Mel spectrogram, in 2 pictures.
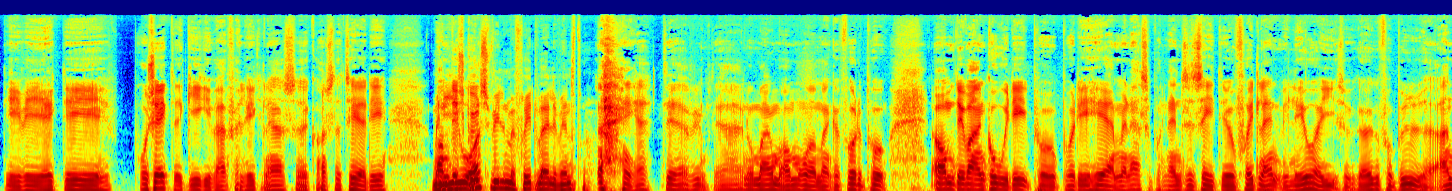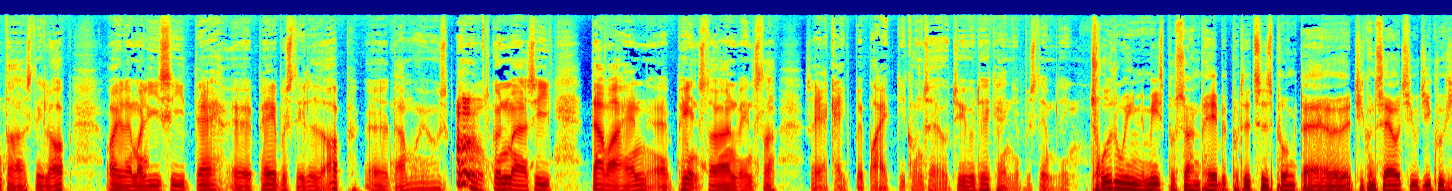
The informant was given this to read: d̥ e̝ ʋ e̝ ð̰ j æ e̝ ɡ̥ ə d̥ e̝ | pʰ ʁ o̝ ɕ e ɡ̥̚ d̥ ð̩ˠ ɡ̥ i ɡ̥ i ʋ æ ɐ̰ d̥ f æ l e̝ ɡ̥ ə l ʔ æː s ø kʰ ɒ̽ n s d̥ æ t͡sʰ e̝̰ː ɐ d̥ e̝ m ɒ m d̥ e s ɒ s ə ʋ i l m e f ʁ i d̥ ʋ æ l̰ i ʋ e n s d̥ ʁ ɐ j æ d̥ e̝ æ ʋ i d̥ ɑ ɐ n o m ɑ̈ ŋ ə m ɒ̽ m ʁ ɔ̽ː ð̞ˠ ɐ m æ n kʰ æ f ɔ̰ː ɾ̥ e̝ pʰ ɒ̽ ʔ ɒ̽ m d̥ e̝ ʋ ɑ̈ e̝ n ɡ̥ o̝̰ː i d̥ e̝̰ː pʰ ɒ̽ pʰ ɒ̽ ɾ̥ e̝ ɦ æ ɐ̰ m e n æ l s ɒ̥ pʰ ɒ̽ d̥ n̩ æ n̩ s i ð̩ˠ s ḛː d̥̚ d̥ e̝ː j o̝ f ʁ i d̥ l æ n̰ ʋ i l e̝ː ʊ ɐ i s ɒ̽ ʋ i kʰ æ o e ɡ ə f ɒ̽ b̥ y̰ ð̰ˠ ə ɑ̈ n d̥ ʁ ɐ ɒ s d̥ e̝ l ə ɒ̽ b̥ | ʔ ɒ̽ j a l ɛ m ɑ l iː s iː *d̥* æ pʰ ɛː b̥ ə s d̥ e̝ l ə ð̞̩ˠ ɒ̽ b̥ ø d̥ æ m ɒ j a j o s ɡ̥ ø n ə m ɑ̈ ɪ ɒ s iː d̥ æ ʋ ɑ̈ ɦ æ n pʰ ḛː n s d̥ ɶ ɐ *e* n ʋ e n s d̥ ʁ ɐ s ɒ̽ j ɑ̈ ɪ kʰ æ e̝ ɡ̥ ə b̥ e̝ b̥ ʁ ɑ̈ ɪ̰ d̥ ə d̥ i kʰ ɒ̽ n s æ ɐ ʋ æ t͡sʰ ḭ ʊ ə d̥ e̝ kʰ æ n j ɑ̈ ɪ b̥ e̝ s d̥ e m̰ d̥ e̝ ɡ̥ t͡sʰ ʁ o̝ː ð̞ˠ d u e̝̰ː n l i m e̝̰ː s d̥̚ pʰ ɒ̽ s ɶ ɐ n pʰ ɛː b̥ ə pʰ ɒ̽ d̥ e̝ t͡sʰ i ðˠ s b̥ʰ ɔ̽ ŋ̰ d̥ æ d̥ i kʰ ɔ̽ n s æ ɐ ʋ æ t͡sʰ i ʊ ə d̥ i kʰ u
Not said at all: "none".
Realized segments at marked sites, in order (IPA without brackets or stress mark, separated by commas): d̥, e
